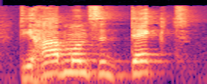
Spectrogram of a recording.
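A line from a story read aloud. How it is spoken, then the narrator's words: Man calling out. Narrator (German): ruft der Mann neben mir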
